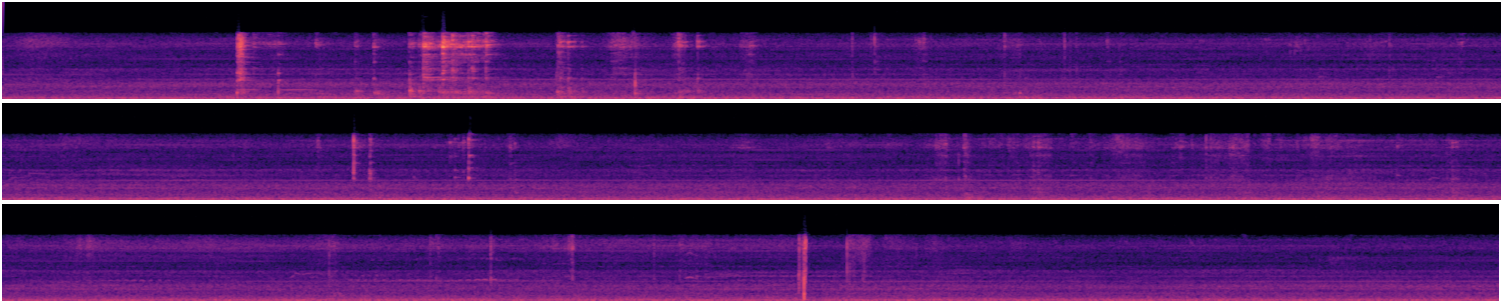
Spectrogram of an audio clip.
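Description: Steady low background rumble, with a few light metallic clinks about two to four seconds in as a brass torch head is fitted to a butane gas canister.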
